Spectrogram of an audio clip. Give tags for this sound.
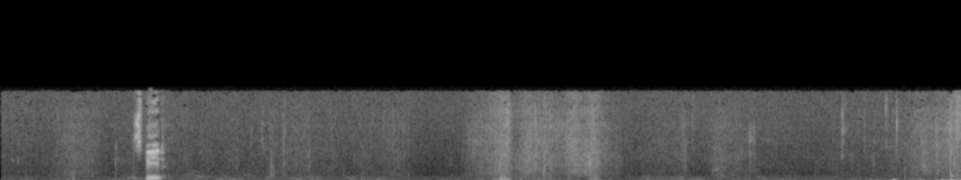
bike
film
foley

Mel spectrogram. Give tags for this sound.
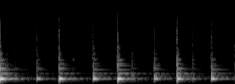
bongo
drum
loop
percussion

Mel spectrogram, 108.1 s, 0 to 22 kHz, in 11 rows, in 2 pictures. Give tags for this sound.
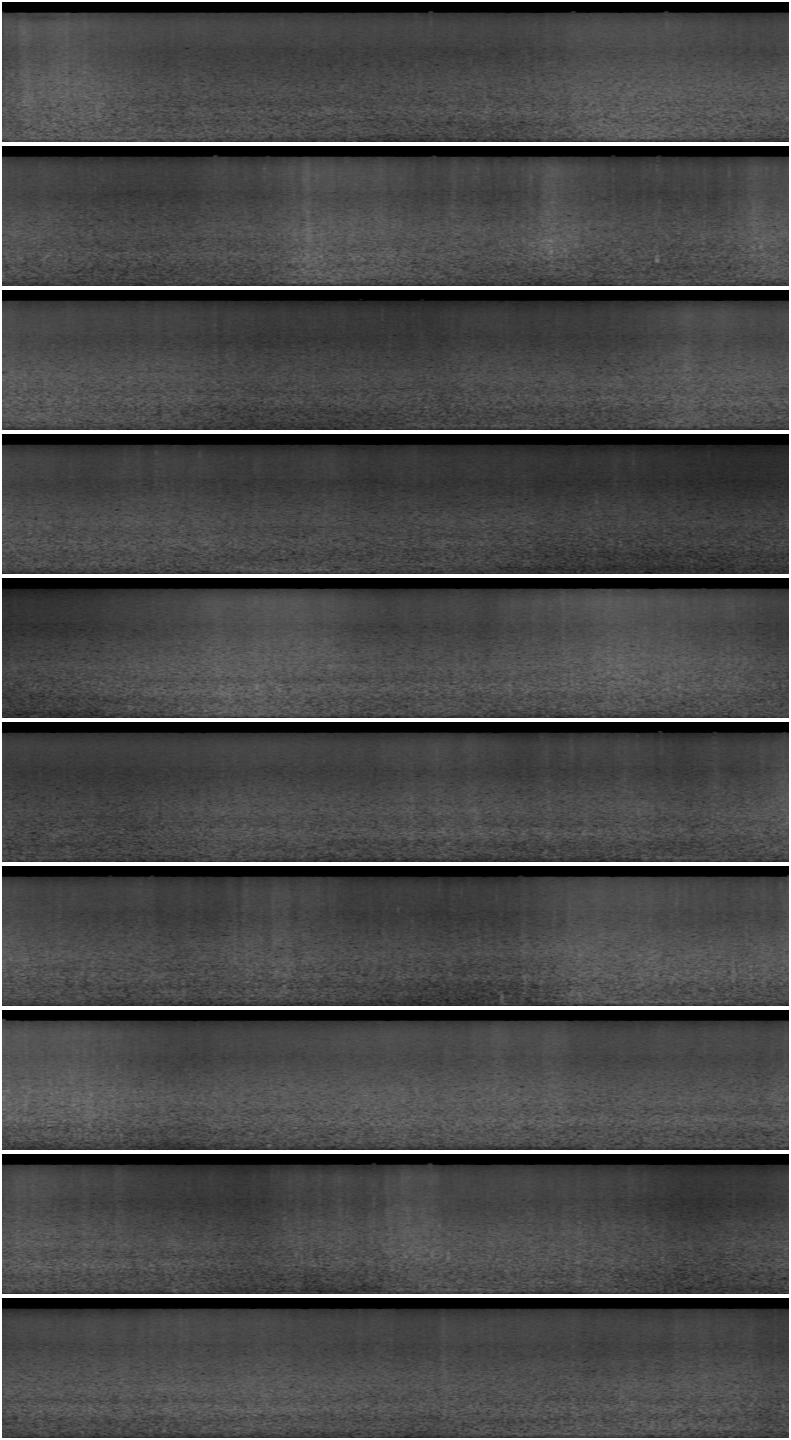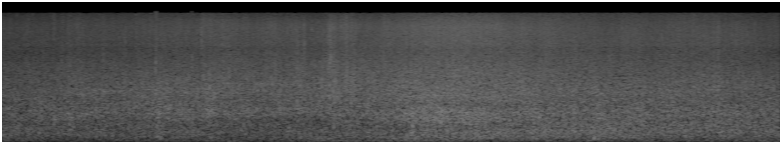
field-recording
h4n
zoom
portugal
ambience
waves
beach

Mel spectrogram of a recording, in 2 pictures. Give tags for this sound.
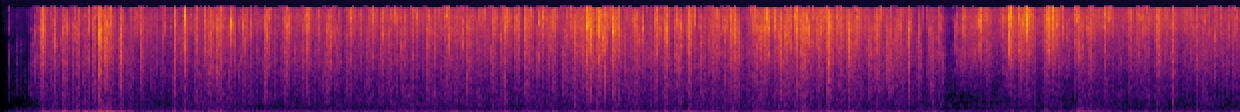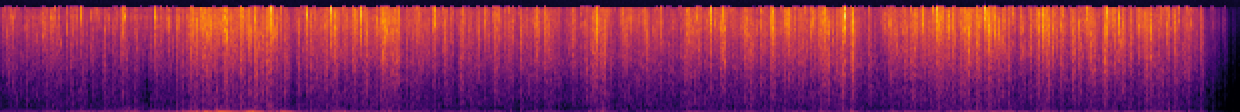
Papery
OWI
Wind
Windy
Paper

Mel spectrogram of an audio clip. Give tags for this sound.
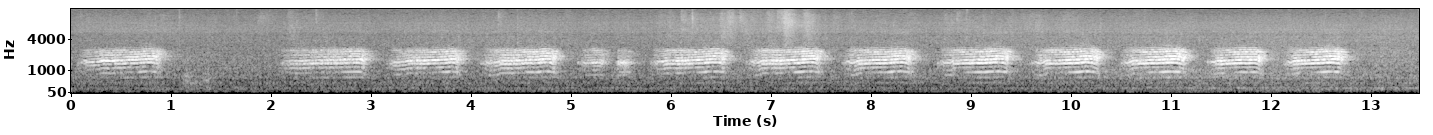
north-queensland
rain
frog
australia

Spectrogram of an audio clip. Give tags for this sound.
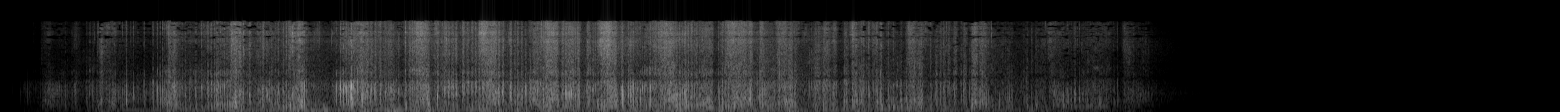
running
walk
ground
footstep

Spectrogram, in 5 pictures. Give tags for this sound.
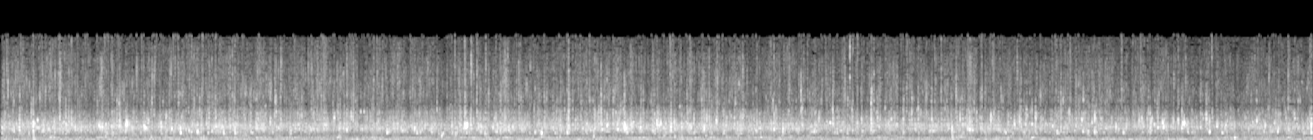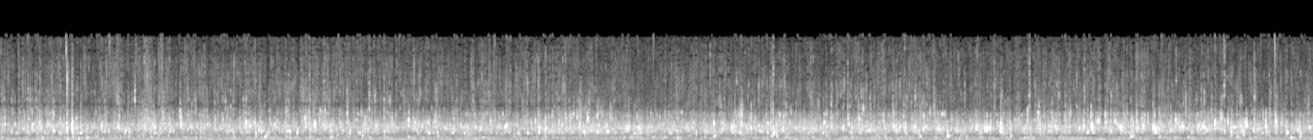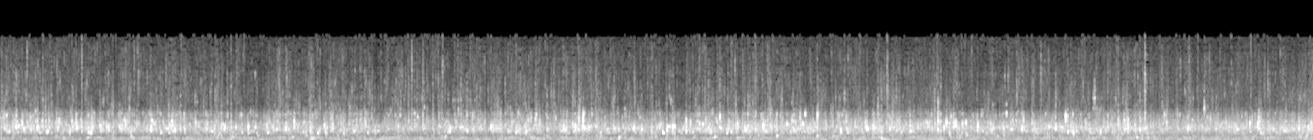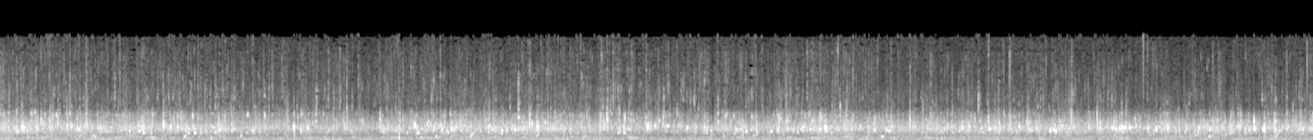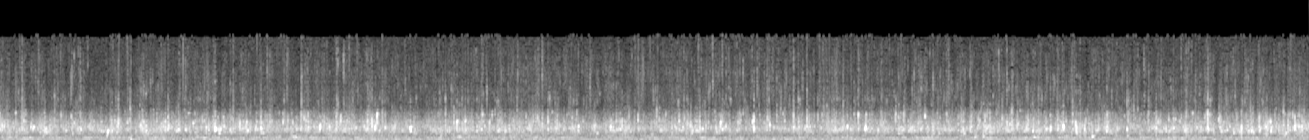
Drain
Field-Recording
Gutter
Water
Pipe
Stereo
Gurgle
Gush
Bubbles
Drips
Flow

